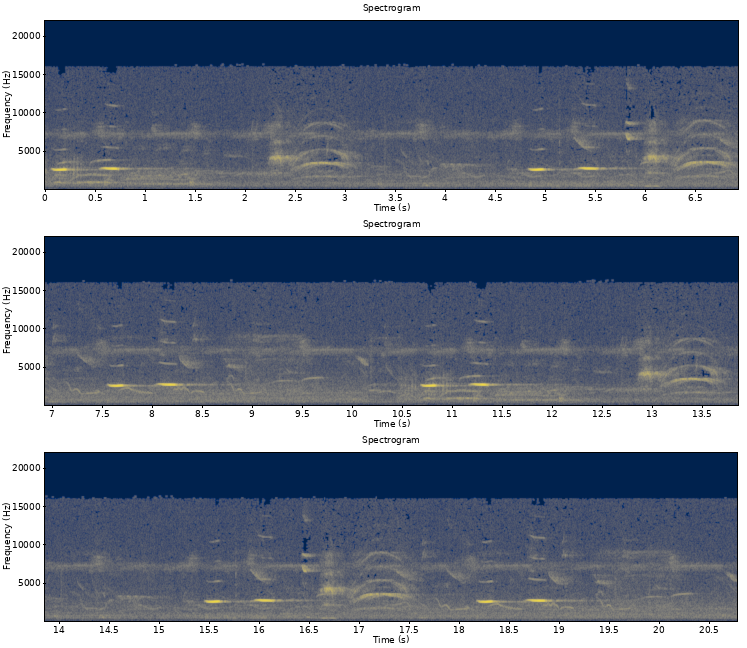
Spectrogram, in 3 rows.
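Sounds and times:
bird warbling: 0:00.0 - 0:01.2, 0:04.8 - 0:06.2, 0:07.5 - 0:08.5, 0:10.5 - 0:12.2, 0:15.5 - 0:16.9, 0:18.2 - 0:19.1
bird calls: 0:00.0 - 0:08.9, 0:10.2 - 0:20.7
background hiss: 0:00.0 - 0:20.7.

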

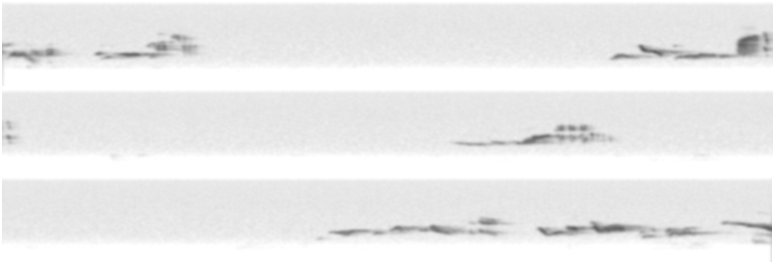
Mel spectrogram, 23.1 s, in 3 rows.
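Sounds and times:
common blackbird song: 0:00.0 - 0:02.1, 0:06.1 - 0:07.9, 0:12.2 - 0:13.9, 0:18.6 - 0:23.1.

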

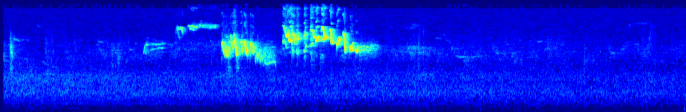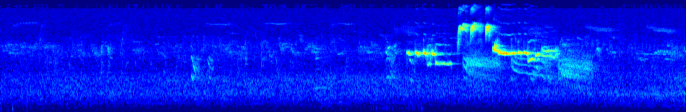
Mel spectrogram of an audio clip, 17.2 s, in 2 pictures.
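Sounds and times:
European robin singing: 0:00.1 - 0:17.1.

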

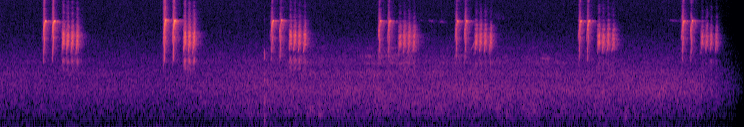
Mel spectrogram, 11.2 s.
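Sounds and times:
background hiss: 0:00.0 - 0:11.1
great tit calling: 0:00.6 - 0:01.3, 0:02.4 - 0:03.0, 0:04.0 - 0:04.6, 0:05.7 - 0:07.5, 0:08.7 - 0:09.3, 0:10.1 - 0:10.9.

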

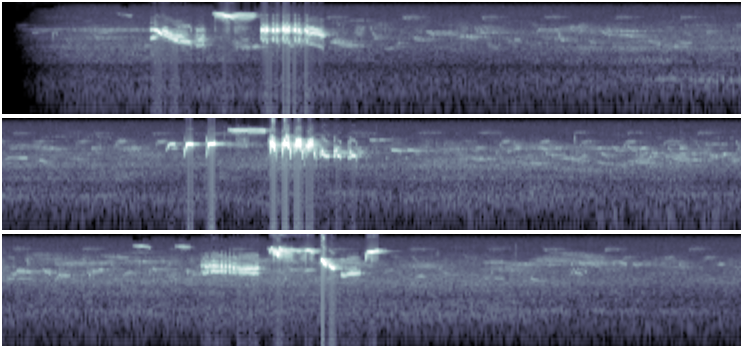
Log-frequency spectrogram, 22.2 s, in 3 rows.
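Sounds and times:
European robin song: 0:00.3 - 0:22.1.

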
